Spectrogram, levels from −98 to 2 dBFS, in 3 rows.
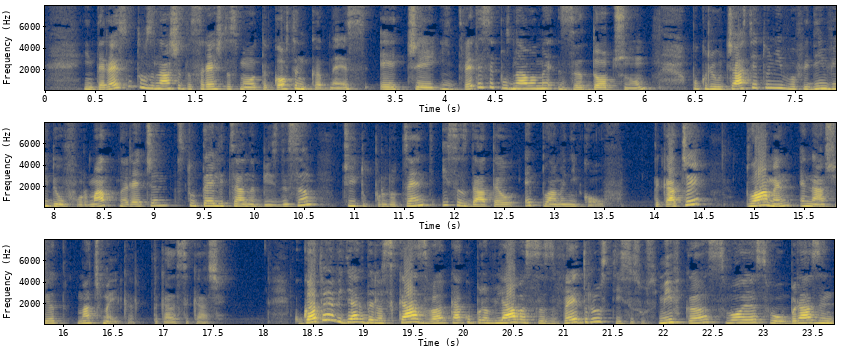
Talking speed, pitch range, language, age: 145 wpm, 195-270 Hz, Bulgarian, 30-49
